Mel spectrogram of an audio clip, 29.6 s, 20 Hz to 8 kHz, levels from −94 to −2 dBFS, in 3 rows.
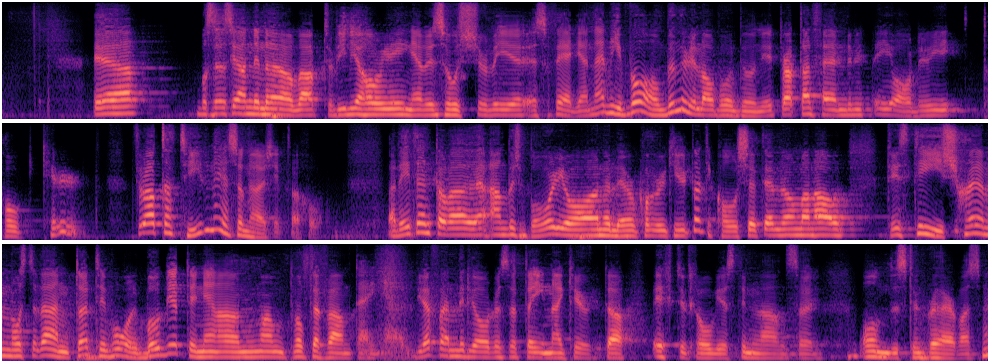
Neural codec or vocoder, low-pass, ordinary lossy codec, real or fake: codec, 16 kHz, 0.5 kbps, X-Codec, HuBERT features, trained on general audio; none; none; fake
